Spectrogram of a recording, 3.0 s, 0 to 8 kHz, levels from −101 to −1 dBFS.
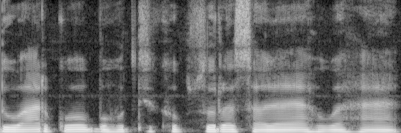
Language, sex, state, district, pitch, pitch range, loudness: Hindi, male, Jharkhand, Palamu, 110 Hz, 110-120 Hz, -15 LUFS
